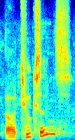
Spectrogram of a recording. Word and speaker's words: Tucson: No, for real, we have two Hyundai Tucsons and a Jeep Liberty and a Toyota Sequoia. I gotta be pronouncing this incorrectly. Tucsons. Tucson, like Arizona.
